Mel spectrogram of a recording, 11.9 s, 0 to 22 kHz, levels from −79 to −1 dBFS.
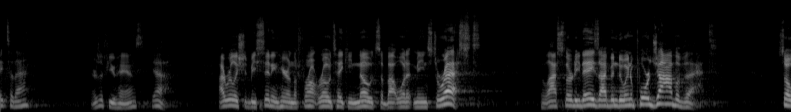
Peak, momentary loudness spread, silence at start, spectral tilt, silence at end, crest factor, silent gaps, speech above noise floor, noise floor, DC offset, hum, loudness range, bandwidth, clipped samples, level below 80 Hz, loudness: -16 dBFS; 18 LU; 0 s; -4.5 dB/octave; 0 s; 24 dB; none; 37 dB; -77 dBFS; under 0.1%; none; 8 LU; 16 kHz; under 0.1%; -88 dBFS; -38 LUFS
